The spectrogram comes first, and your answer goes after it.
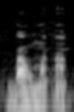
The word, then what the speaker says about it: Balmaha: It's pronounced Balmaha.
